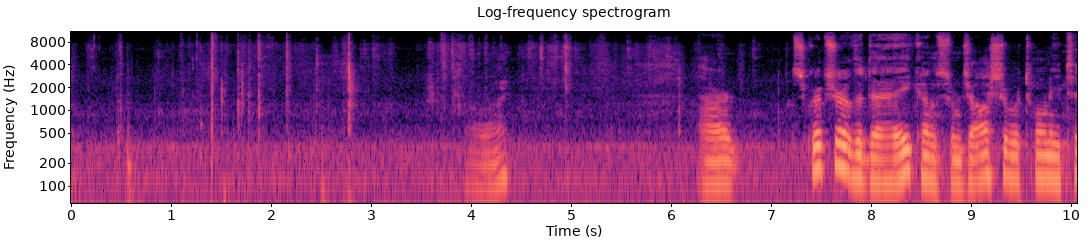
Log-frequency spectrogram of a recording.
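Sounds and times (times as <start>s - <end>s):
paper rustling and flicking: 0.2s - 6.2s.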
